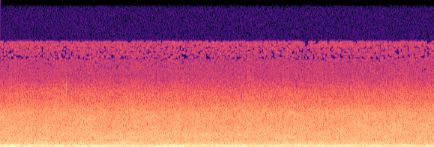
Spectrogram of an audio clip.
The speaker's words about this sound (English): So who would not say that the beautiful sound of these waterfalls creates such a peaceful and tranquil atmosphere of the mind? Because it brings our mind closer to the natural arrangement of God.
